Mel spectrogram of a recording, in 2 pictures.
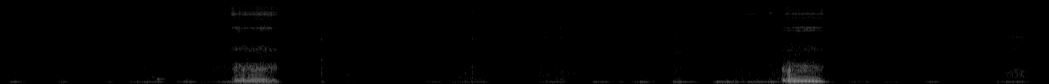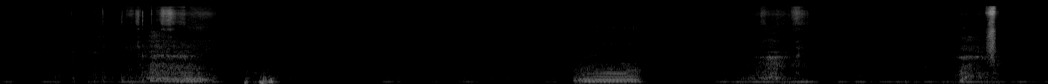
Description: Our dog Lita snoring loud, loud enough that I had to wake her.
